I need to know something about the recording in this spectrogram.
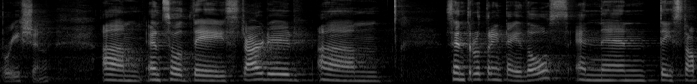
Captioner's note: spanish phrase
